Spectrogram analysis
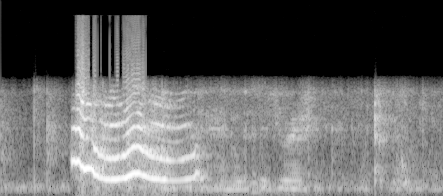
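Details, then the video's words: Female dog prompted to "Speak" lets out one drawn-out wavering whine, dipping and rising in pitch for about a second, followed by soft murmuring and a brief faint yip. "Cutest Dog Whining"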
